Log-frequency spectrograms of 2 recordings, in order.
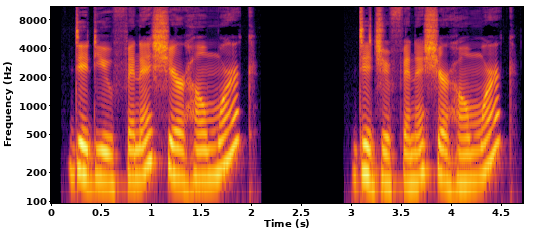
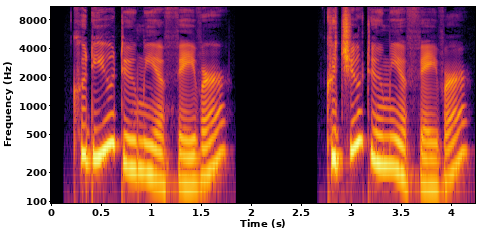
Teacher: In spoken English, the word you is often assimilated with the auxiliary verbs would, could, should, and did. The D sound at the end of the auxiliary combines with you to make a J sound. Note, this is true even when speaking politely.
